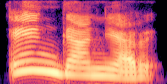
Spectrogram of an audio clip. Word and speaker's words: engañar: Quiero hablar un poquito de esto, de engañar. Es buena palabra. Es muy buena palabra. Engañar. Engañar se escribe así. They write it like this. Engañar. La ñ. You got the N with the tilde, right?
